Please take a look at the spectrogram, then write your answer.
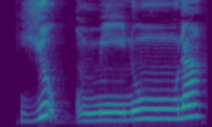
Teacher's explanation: جس حمزہ پر جزم ہو اس پہ تھوڑا جھٹکا لگا کر پڑھتے ہیں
